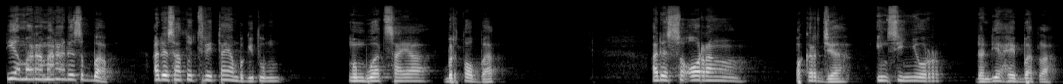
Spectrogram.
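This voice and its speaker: A man preaching a sermon to a church congregation, animated and often slipping English phrases into his talk. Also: a little high, moderate pace, pauses often, slightly rough. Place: church hall.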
